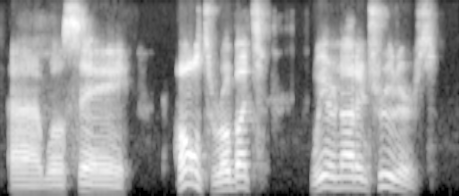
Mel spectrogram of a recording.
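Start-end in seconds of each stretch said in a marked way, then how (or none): 1.7-4.3 firm, commanding, authoritative, pitched-up voice. Voicing a character who orders a robot to halt: authoritative voice. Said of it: "putting on his best, um, authoritative voice".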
